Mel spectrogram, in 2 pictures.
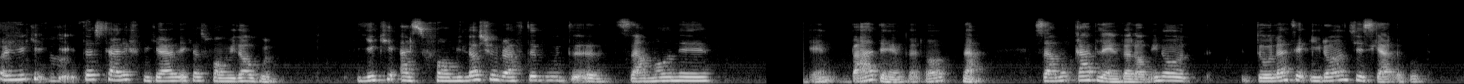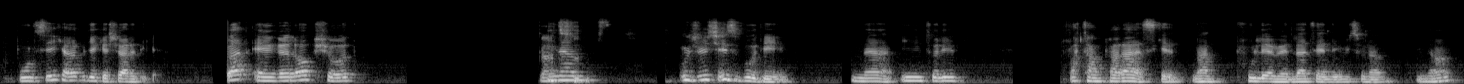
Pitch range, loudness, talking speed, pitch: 125-180 Hz, -18 LUFS, 105 wpm, 160 Hz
